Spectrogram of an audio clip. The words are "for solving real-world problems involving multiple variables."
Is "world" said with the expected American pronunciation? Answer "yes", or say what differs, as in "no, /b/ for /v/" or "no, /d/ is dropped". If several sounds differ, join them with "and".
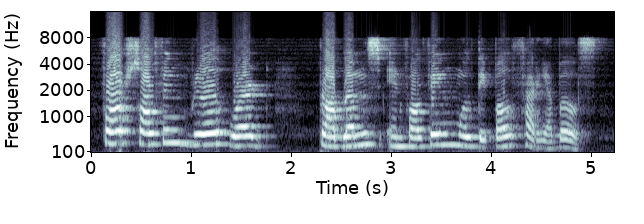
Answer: no, /l/ is dropped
